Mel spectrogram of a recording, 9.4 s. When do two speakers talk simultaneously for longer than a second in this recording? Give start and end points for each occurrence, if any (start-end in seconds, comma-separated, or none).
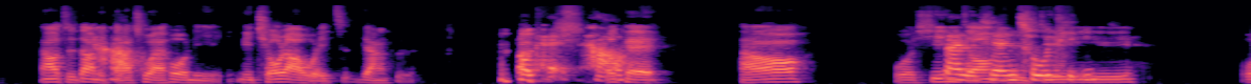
7.0-8.3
